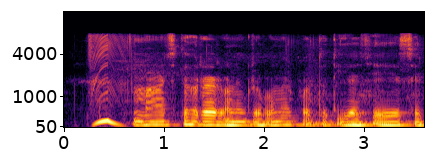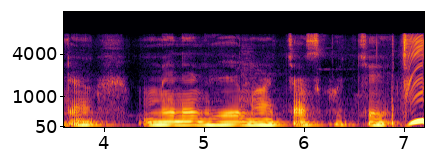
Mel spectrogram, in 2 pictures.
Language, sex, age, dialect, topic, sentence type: Bengali, male, <18, Western, agriculture, statement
